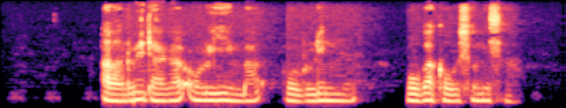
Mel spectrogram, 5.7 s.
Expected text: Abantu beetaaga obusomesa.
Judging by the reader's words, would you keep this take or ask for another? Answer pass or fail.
fail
